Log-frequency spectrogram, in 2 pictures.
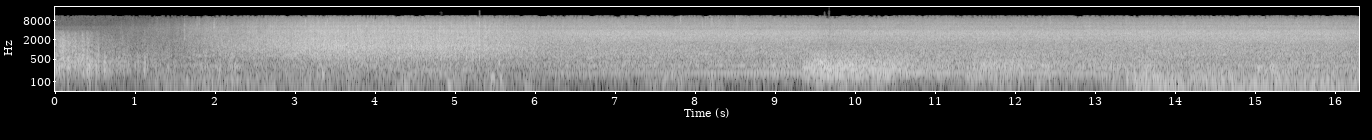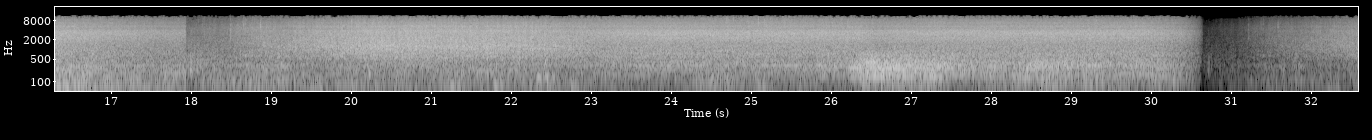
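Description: Steady heavy rain with rolling thunder, the loudest rumbles about ten seconds in and again near the end.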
